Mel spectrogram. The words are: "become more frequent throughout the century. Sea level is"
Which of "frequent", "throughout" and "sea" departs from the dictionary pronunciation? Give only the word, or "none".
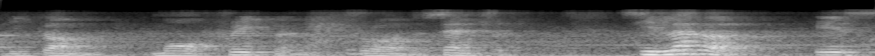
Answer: throughout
